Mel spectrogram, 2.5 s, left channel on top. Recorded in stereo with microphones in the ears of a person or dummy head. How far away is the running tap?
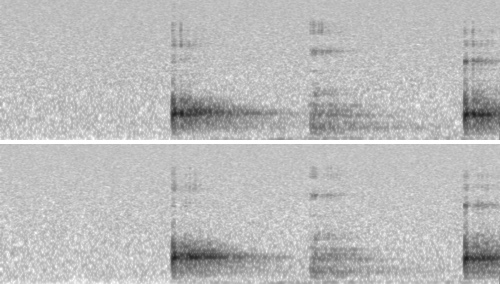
About 5 m.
